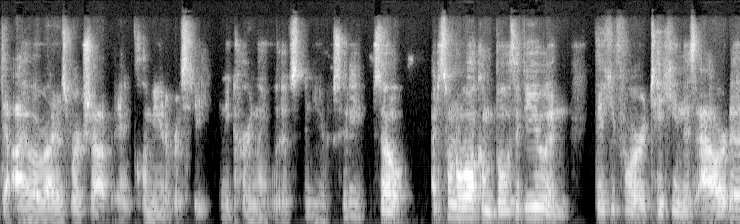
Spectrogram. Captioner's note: none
